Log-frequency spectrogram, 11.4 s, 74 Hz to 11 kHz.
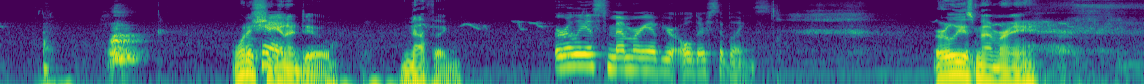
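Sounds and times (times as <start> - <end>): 
dog barking: 1.1 - 1.6
speech: 2.4 - 4.7, 5.6 - 8.1, 9.3 - 10.6.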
